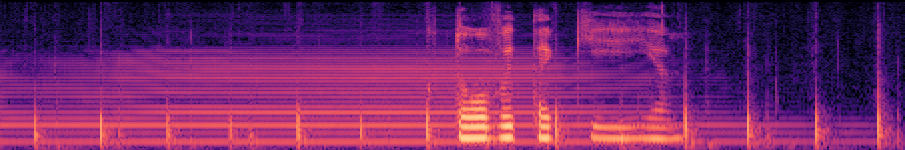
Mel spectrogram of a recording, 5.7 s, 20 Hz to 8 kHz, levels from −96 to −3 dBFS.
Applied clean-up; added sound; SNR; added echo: none; Wind instrument, woodwind instrument + Run; 8 dB; none.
